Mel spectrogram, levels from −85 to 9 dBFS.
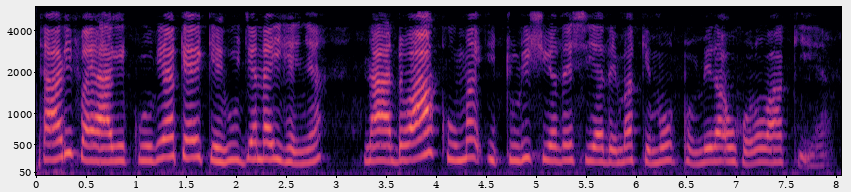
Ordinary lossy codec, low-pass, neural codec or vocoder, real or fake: none; 5.4 kHz; codec, 16 kHz, 4 kbps, FreqCodec, larger model; fake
